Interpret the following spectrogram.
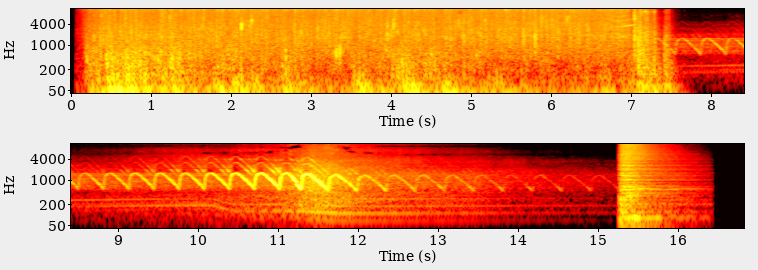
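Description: About seven seconds of dense rushing noise with low rumbling, then a siren in a fast yelp, about four sweeps a second, that grows louder and then fades away. A short low hit comes near the end.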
